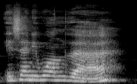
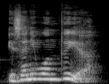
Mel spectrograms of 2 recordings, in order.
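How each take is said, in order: First: Said in a standard English accent. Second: Said in a Yorkshire accent with a stronger vowel. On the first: "instead of saying" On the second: "There can sound like here in a Yorkshire dialect"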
